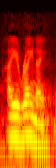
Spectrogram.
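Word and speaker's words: Eirene (Εἰρήνη): Peace, the Greek word is Irene, or Eirene is how they pronounce it.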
